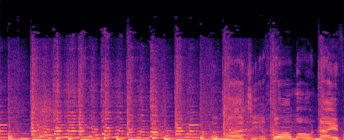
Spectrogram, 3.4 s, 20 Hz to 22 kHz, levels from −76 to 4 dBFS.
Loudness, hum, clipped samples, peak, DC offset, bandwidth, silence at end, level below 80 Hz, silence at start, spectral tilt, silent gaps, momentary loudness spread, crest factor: -11 LUFS; none; under 0.1%; 0 dBFS; under 0.1%; 17.5 kHz; 0 s; -14 dBFS; 0 s; -5 dB/octave; none; 3 LU; 10 dB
